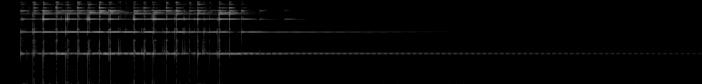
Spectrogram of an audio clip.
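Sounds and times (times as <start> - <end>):
metal bell ringing: 0.2 - 3.0.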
